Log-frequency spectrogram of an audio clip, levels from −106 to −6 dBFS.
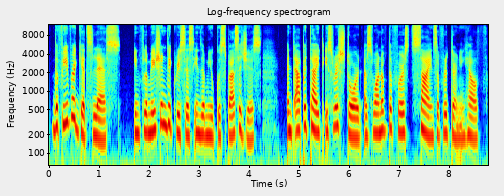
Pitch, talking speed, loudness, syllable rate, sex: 220 Hz, 155 wpm, -20 LUFS, 5.1 syllables/s, female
